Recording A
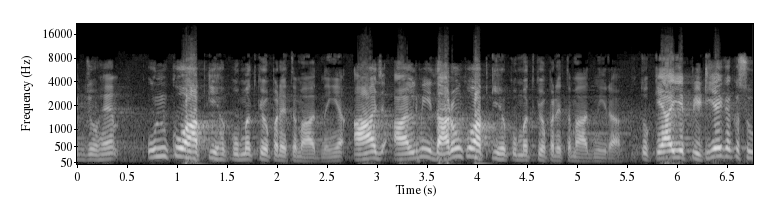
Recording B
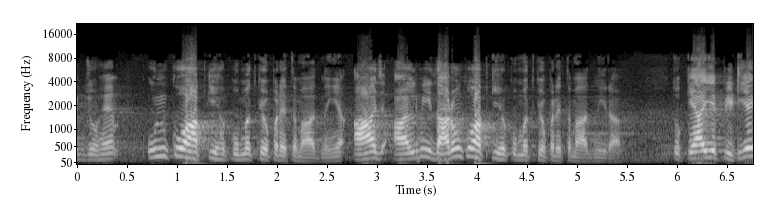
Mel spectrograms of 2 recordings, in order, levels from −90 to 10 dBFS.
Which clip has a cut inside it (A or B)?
A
